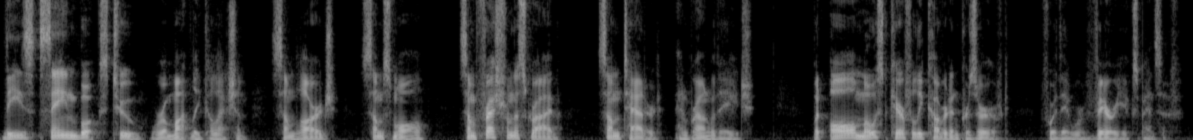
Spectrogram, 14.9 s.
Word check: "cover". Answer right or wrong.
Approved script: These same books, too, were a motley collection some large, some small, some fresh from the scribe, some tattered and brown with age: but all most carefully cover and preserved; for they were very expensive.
wrong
